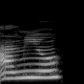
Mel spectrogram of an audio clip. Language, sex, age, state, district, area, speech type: Bengali, female, 18-30, West Bengal, Uttar Dinajpur, urban, spontaneous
